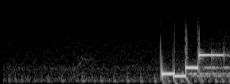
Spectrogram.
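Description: Electronic intro jingle: near the end, a sudden quick run of clear synthesizer notes, one down then up, each note ringing on under the next.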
